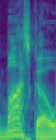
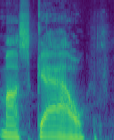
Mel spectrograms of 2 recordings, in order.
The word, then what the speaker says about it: Moscow: That's right, I said Moscow, which is the right way to say it, not Moscow.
